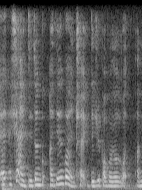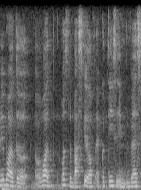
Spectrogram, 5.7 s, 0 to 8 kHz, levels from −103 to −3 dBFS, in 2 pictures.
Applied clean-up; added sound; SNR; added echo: none; Knock; 18 dB; none.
